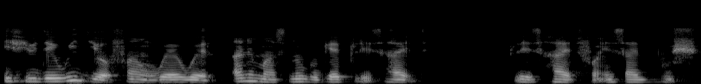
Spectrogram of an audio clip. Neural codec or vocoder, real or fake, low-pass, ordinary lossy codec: none; real; 5.4 kHz; none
